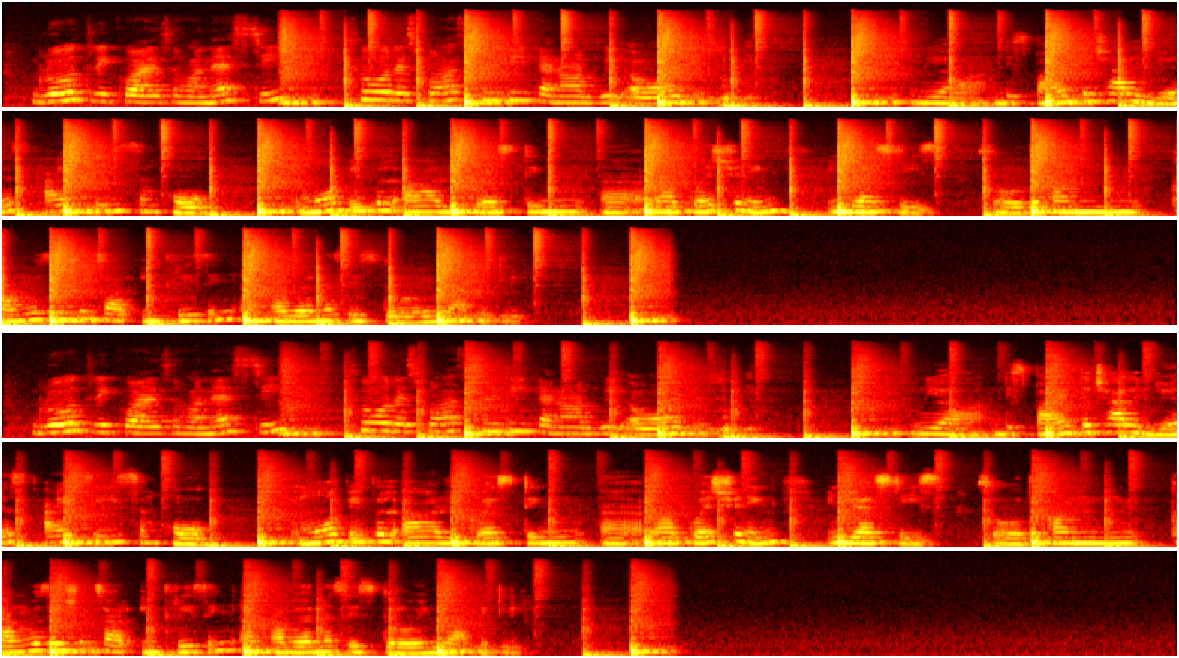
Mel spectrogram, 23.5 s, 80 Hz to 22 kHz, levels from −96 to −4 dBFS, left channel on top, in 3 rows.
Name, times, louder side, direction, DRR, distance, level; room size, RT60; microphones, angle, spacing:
voice 1, 0.0-5.0, equal, 15° left, 0.8 m, -33 dB
sound 1, 1.8-3.4 3.7-3.8 4.1-6.0 6.3-6.7 7.0-8.6 8.9-9.0 9.2-11.2 11.5-11.8 12.1-13.8 14.1-14.2 14.4-16.3 16.6-17.0 17.3-18.9 19.2-19.3 19.5-20.1, left 2 dB, 70° left, 0.8 m, -27 dB
voice 2, 6.0-9.3 9.8-14.1 14.3-19.1, equal, 40° right, 0.9 m, -31 dB
6.0 x 3.2 x 2.5 m
head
